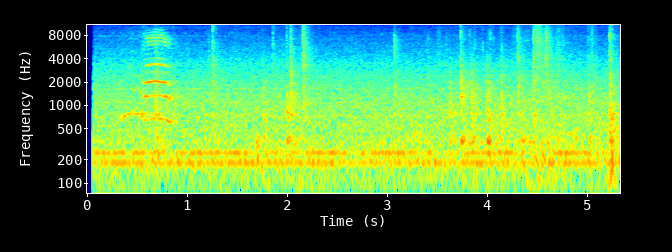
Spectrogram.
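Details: Six-month-old kitten meowing because it wants to go outside: a single short harmonic meow near the start, then scattered clicks and taps over a steady low indoor hum.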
